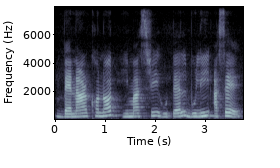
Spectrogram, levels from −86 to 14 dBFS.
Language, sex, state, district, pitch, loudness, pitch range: Assamese, female, Assam, Sonitpur, 220 Hz, -18 LUFS, 210-250 Hz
